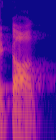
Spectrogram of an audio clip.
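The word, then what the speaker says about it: talk: है इसी तरीके से टॉक टॉक के अंदर भी ऐसा ही है के से पहले एल ए गया है तो ये भी साइलेंट हो जाता है आगे एग्जांपल देखते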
